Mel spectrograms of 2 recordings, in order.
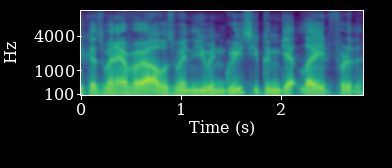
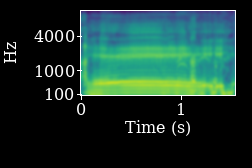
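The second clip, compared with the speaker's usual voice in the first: dopey cow hey; 2 semitones higher, 5 dB louder than usual. Retold or imitated.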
